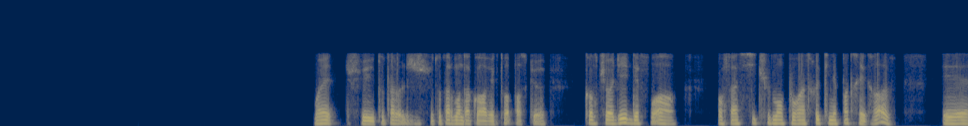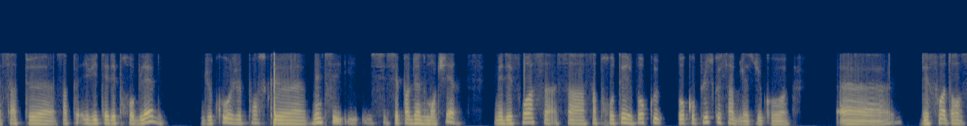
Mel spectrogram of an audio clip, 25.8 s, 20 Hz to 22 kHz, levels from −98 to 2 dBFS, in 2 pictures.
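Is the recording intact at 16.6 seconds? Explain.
No: packet loss on an ADPCM call, 16.54 to 16.59 s. About one packet, 20 ms, drops to silence, and the G.726 decoder's predictor loses sync, so speech returns slightly distorted before settling.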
